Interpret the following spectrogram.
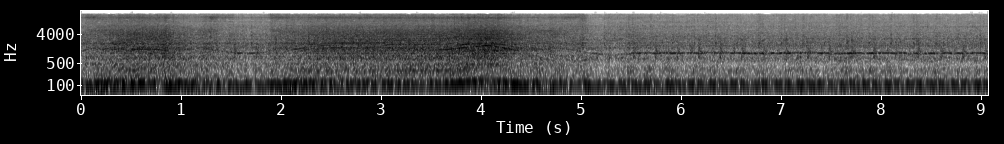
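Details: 1991 Jeep Grand Wagoneer AMC 360 V8, water pump recently replaced, 20W50 oil: faint regular knock at idle after a brief rev, apparently at half engine speed, fading as revs rise.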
